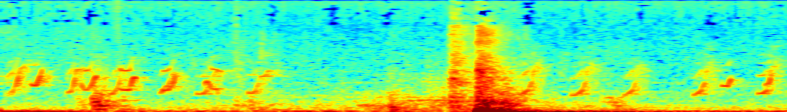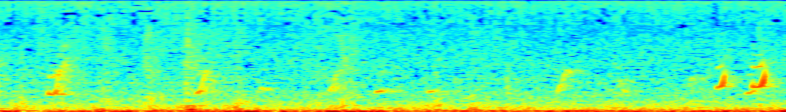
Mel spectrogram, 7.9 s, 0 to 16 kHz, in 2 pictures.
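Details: Eager rising squeaks from brother guinea pigs Kotaro and Kinako, house pets born 31 March 2022, begging for vegetables; quick repeated whistles that thin out later, with one sharp knock early on.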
